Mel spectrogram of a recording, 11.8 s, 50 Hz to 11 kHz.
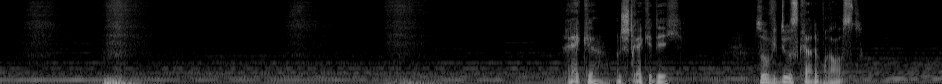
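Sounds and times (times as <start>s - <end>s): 
steady sustained musical drone: 0.0s - 11.7s
deep deliberate breaths: 0.2s - 2.4s, 3.3s - 6.0s
speech: 7.1s - 8.6s, 9.5s - 10.8s.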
